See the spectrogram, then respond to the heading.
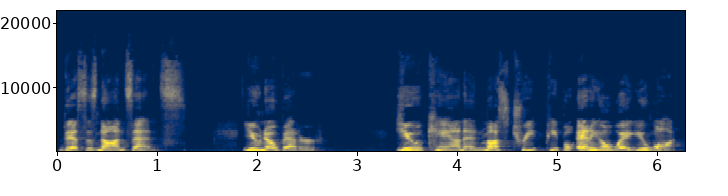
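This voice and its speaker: A woman's voice: on the high side, a bit bright. A woman reading a book aloud expressively, with a sarcastic, mock-earnest and theatrical delivery. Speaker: amateur audiobook reader.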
